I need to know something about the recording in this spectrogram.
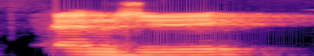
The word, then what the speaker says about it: Ng: I'm not going to attempt to pronounce his last name either. NG.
